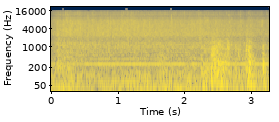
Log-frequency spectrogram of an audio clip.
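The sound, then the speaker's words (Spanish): Heavy rain pours in a dense, steady hiss, with a low thunder rumble and a few sharper splashes swelling near the end. No voices. “El día que ocupé su lugar, llovía a mares.”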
